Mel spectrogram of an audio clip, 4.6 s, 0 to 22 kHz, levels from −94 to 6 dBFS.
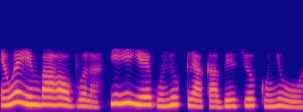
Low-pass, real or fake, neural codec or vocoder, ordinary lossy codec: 3.6 kHz; fake; codec, 24 kHz, 0.5 kbps, DualCodec; none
